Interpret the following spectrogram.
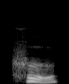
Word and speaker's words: HOO: HOO, pronounced like hu, which is associated with the spleen.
